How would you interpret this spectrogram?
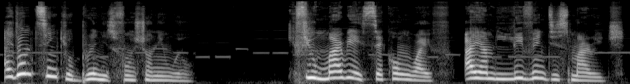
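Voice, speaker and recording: A woman's voice: a little high, sing-song, moderate pace, a little mellow, no room sound, soft background music. A woman voicing a betrayed Nigerian wife in a story, indignant, pleading and exclamatory, with a Nigerian accent. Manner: dramatic, exclamatory, questioning.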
